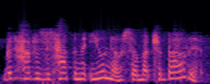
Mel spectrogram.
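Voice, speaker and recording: A tender, unsettled American woman visitor. Her voice is extremely husky and breathy, and she asks gently and hesitantly. The sound is a dull vintage radio drama from the 1970s. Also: high-pitched, rapid-fire. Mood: curious.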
